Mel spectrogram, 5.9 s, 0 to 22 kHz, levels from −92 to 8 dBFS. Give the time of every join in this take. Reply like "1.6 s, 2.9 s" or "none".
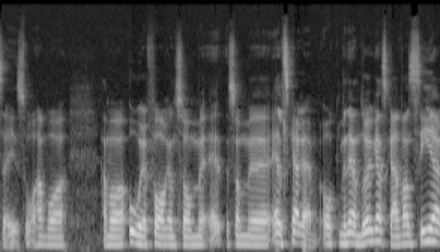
none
